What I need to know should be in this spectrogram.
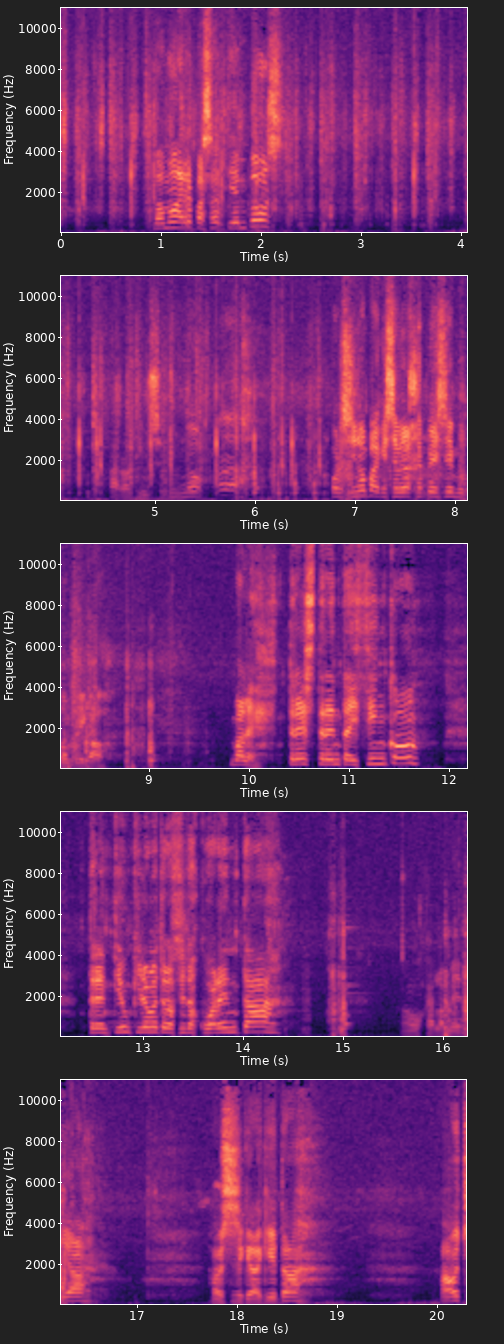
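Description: A man speaks close by, a little out of breath.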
